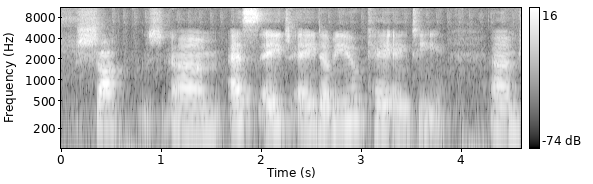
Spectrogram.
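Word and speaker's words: שקט: um is this the word rest is actually um pronounced shock um s-h-a-w-k-a-t um Shaw cat is how you would pronounce it um it means to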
